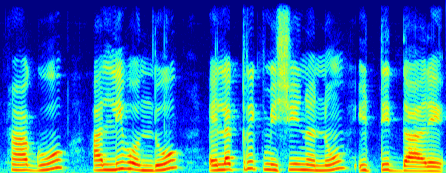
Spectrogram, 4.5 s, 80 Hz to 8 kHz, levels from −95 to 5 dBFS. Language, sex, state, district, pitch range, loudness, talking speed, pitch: Kannada, female, Karnataka, Bangalore, 230-275 Hz, -14 LUFS, 95 wpm, 245 Hz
